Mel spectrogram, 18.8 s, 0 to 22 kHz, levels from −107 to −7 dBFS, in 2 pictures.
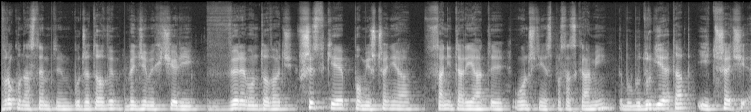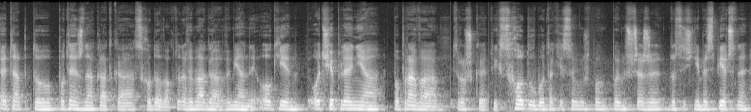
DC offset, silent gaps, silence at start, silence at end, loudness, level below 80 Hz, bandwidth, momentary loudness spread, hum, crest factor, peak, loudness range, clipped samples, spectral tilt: under 0.1%; none; 0 s; 0 s; -17 LUFS; -46 dBFS; 17 kHz; 6 LU; none; 16 dB; 0 dBFS; 2 LU; under 0.1%; -6 dB/octave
